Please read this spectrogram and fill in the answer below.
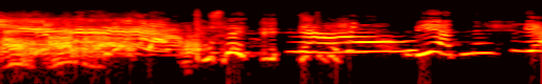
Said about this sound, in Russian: Бедный котик. Мяу. Ну, где тебе больно? Вот тут. Ну, не плачь. А то я тоже буду плакать. Ну, не плачь.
